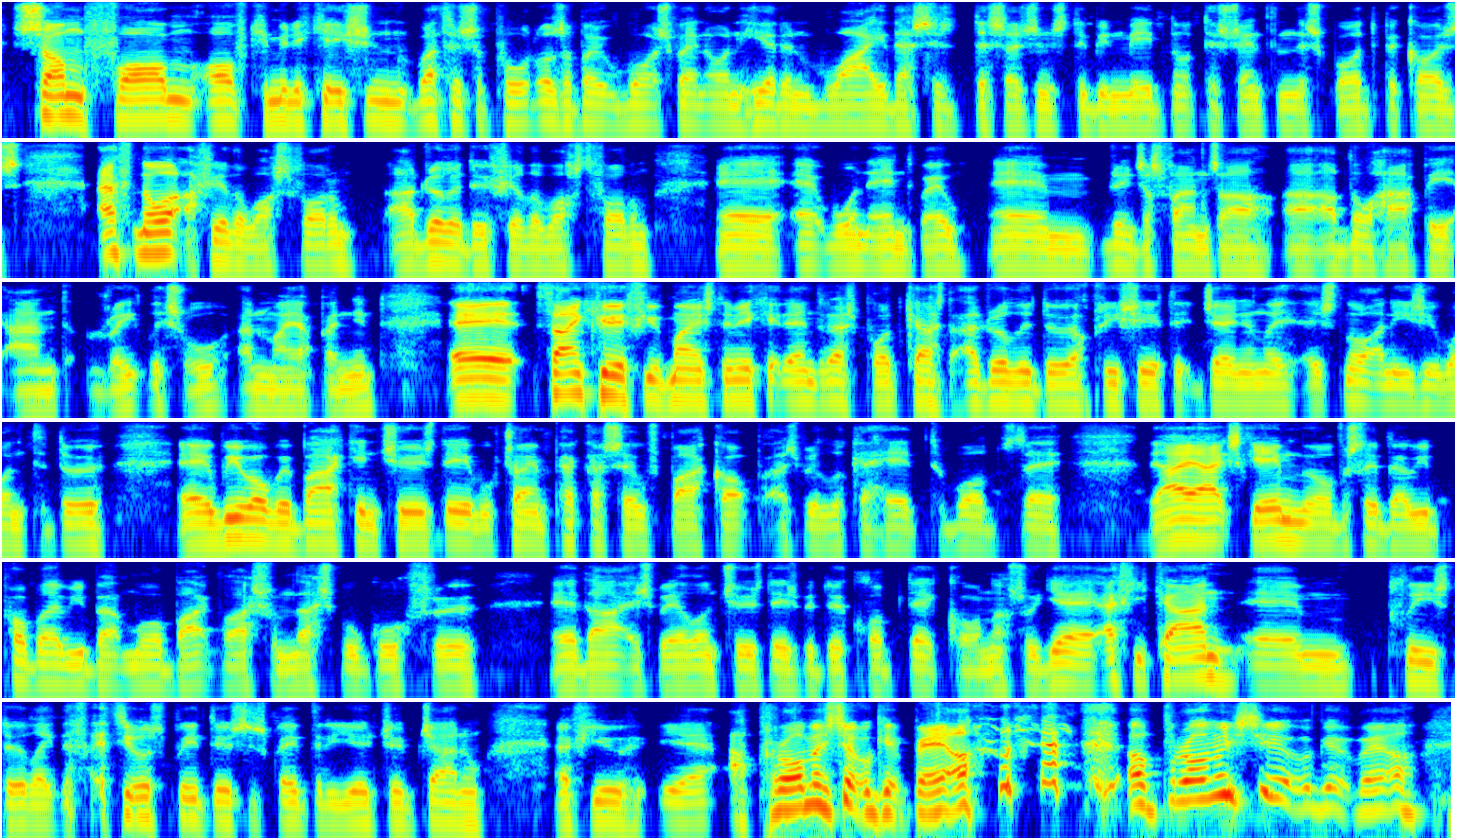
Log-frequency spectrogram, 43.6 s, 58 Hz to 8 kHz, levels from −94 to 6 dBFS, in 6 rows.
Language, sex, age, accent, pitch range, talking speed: English, male, 30-49, British, 95-115 Hz, 235 wpm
